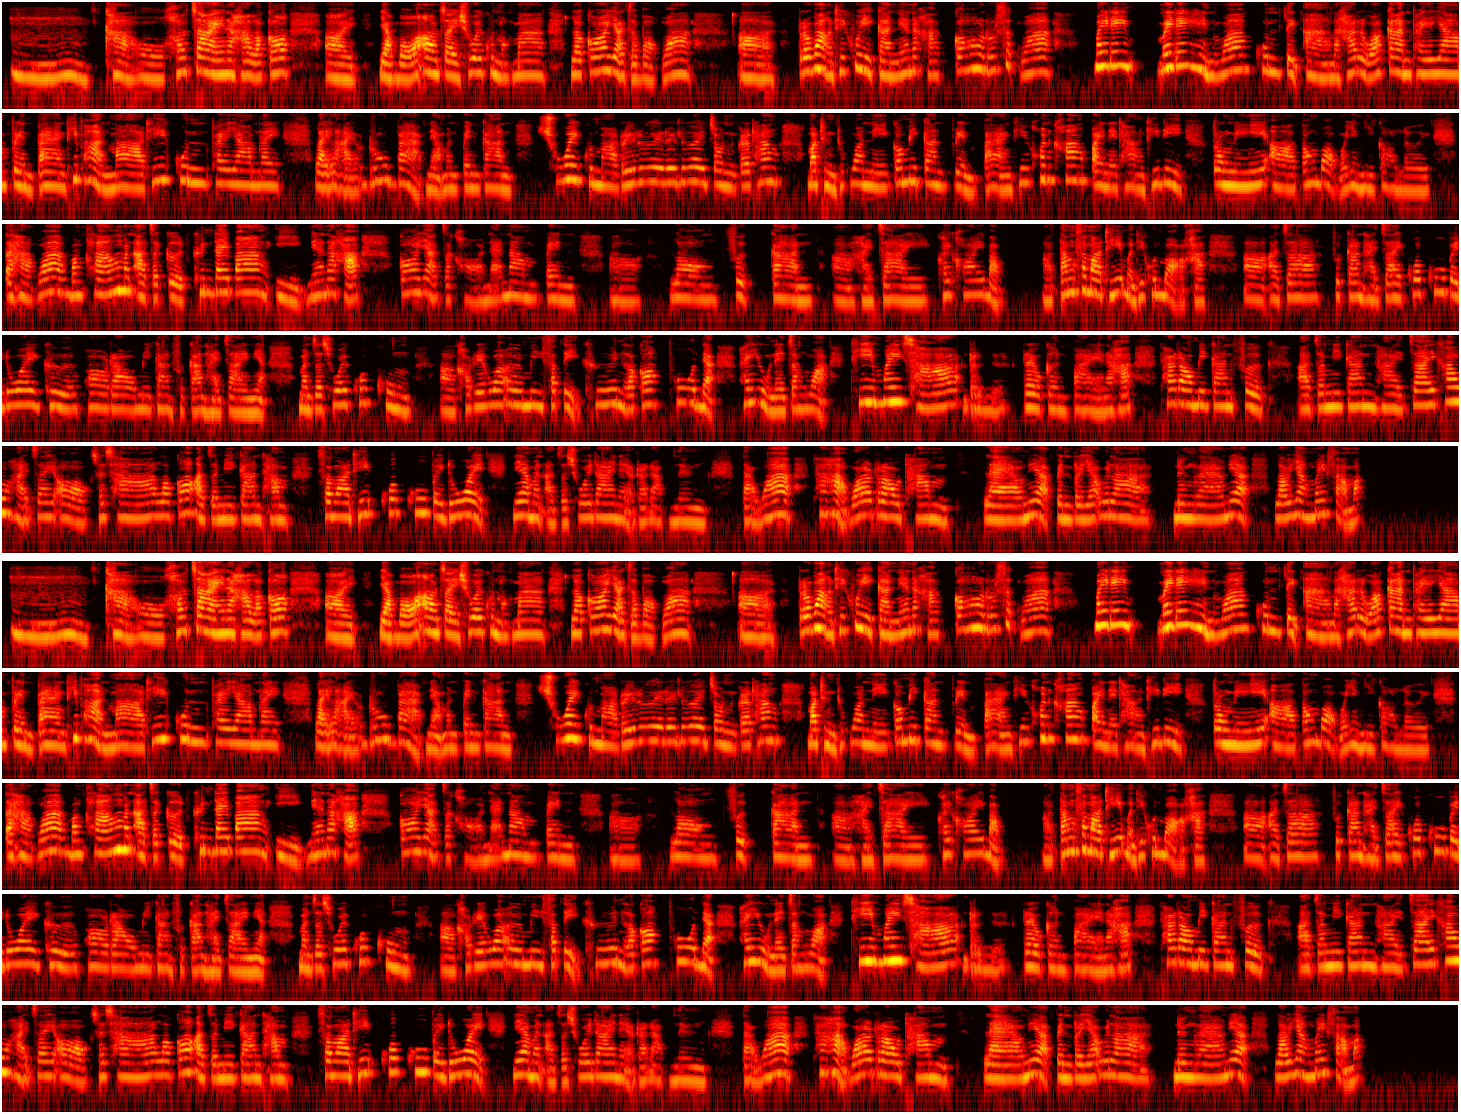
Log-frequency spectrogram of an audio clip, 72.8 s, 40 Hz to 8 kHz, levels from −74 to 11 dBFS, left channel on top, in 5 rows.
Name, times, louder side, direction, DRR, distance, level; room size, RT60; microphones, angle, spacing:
voice 1, 0.1-35.5 35.8-39.1 39.5-67.7 68.1-71.9, right 1 dB, 5° right, 0.4 m, -26 dB
2.3 x 2.1 x 3.2 m
head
